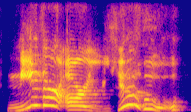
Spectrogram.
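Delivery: loud, high, drawn-out mock retort; retold indignant comeback. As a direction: throw it back slowly, high and loud. Retold comeback to neighbor's jab.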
